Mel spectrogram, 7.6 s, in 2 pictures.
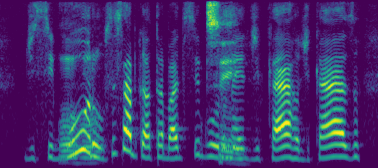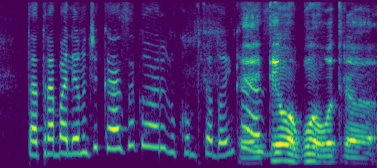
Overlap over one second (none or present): none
